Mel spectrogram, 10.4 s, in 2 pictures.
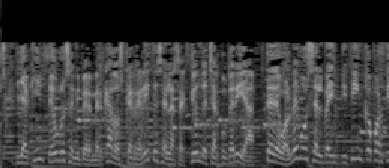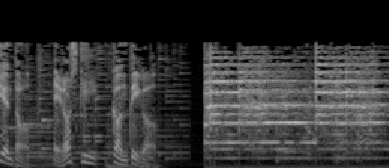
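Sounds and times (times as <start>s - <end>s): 
speech: 0.0s - 8.0s
church bells ringing: 7.9s - 10.3s.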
